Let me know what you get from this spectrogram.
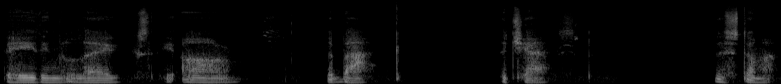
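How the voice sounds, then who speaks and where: A man guiding a hypnosis session, speaking softly and slowly in a half-whispered, soothing delivery. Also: on the low side, gravelly, slightly rough. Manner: soft, slow, half-whispered. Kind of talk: guided hypnosis narration.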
